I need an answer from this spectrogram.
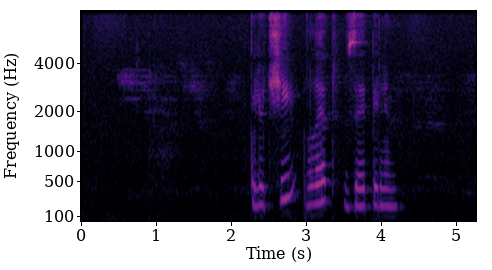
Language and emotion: Russian, neutral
